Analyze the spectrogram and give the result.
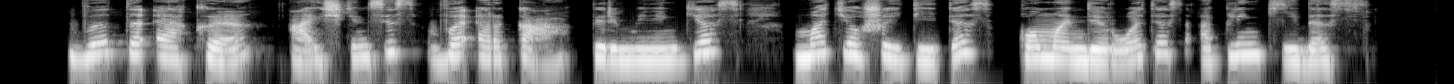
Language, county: Lithuanian, Telšiai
